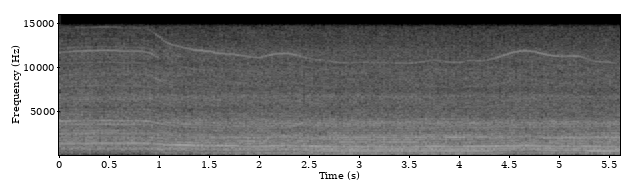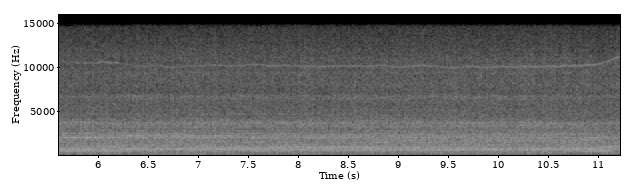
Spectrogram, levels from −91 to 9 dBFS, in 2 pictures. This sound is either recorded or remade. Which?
recorded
